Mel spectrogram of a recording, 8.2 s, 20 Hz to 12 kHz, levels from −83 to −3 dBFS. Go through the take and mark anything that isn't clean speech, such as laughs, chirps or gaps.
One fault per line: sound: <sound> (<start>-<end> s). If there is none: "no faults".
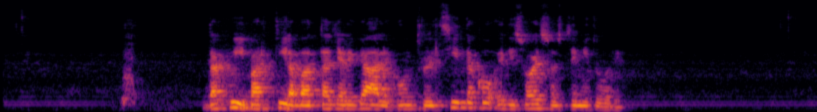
sound: bark (1.2-1.8 s)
